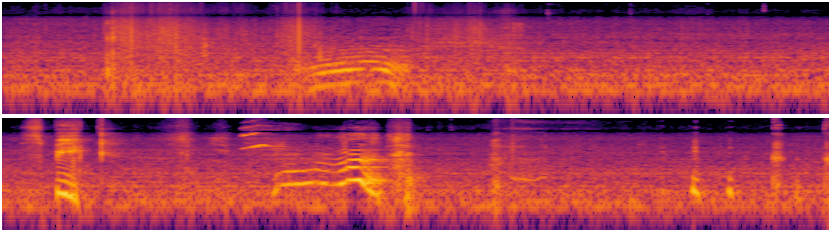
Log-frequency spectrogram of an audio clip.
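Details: A female Vizsla gives a few short, sharp barks and whines in response to a woman's "speak" command.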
